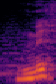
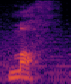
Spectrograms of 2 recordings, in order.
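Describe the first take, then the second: First: The word is said in an Australian accent. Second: The word is said in a New Zealand accent. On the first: "for Australians" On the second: "for New Zealanders"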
